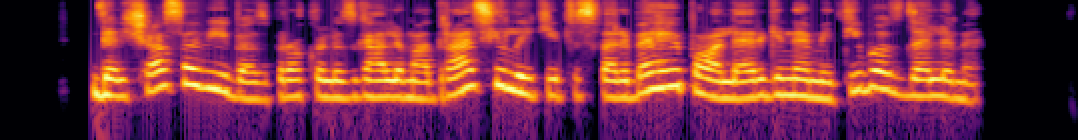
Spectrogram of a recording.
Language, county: Lithuanian, Šiauliai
